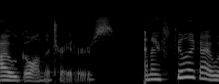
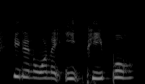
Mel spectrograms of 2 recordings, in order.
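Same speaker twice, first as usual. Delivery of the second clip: excited high pleading; 7 semitones higher than usual. Real, not acted. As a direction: plead his case, pitched up. Defending a beloved character.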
